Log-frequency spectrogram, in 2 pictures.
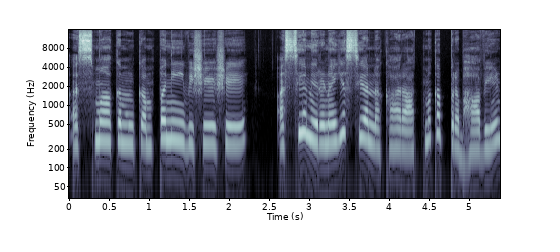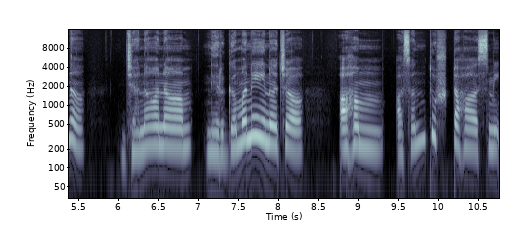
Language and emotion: Sanskrit, sad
